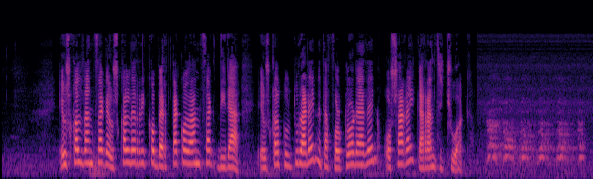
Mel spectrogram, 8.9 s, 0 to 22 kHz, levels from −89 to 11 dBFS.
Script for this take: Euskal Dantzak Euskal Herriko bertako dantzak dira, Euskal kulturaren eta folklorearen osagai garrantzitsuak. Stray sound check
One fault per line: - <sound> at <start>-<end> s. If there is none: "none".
- bark at 7.3-8.8 s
